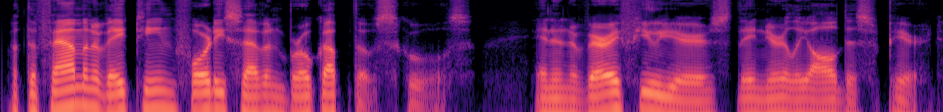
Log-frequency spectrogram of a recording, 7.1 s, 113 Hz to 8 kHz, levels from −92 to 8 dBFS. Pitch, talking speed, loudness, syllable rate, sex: 100 Hz, 180 wpm, -22 LUFS, 5.2 syllables/s, male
